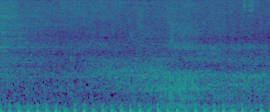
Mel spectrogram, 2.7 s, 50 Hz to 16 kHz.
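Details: Yamaha Sniper 155R at 35,000 km on Shell Advance oil, with the stock fuel filter, throttle cable and tensioner and an uncleaned throttle body/FI: an even, steady idle thump with no knocks or ticks. The engine sounds healthy.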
